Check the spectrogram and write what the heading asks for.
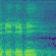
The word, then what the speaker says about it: Bilibi: Bilibi.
